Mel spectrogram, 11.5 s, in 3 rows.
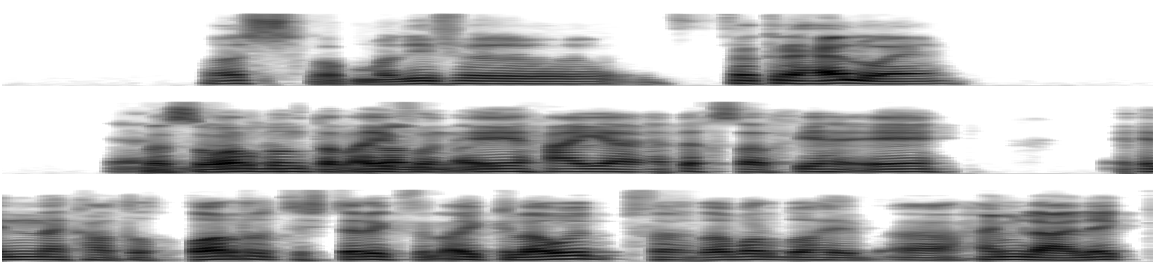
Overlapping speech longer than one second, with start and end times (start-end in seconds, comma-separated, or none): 4.3-5.6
